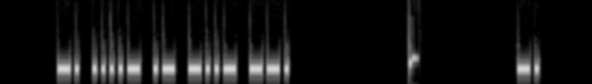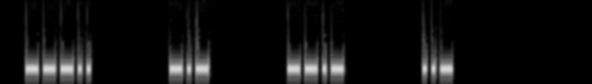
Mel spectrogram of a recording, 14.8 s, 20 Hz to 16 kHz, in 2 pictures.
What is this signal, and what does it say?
Morse code, heard as a keyed tone, about 22 wpm, spaced as for 11 wpm, 700 Hz. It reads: N4AXG N8KQU
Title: USA Call Signs - 5 Characters - 6x Character Spacing - 22wpm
